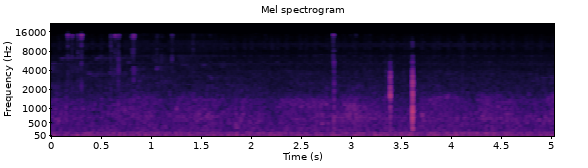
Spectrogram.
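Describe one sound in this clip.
Water trickles gently nearby.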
